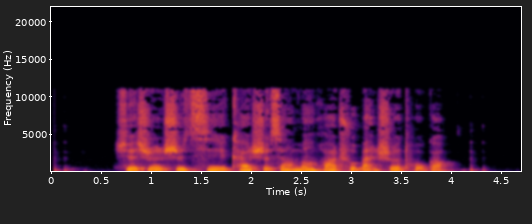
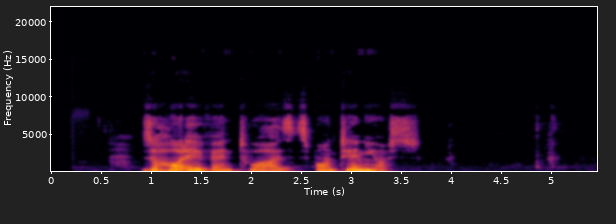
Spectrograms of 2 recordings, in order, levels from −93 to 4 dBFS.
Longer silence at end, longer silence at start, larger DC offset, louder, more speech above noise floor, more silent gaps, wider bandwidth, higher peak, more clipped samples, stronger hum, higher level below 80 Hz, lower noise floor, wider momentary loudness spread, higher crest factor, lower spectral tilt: second, 0.45 s vs 1.8 s; second, 0.65 s vs 0.95 s; neither; about the same, -24 LUFS vs -23 LUFS; second, 37 dB vs 58 dB; neither; first, 11.5 kHz vs 7.8 kHz; about the same, -8 dBFS vs -6 dBFS; neither; neither; first, -60 dBFS vs -66 dBFS; second, -60 dBFS vs -81 dBFS; second, 8 LU vs 19 LU; about the same, 16 dB vs 20 dB; second, -4 dB/octave vs -6.5 dB/octave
